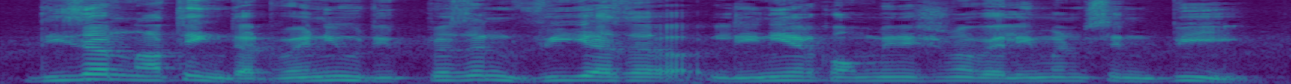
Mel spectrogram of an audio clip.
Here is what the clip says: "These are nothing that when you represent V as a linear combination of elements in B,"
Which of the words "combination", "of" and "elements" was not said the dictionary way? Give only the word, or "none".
none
